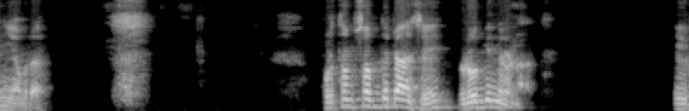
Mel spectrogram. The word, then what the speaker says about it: রবীন্দ্রনাথ: প্রথমে যদি আমরা উচ্চারণ করি, কি উচ্চারণ করছি? র বিন দ্র নাথ।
